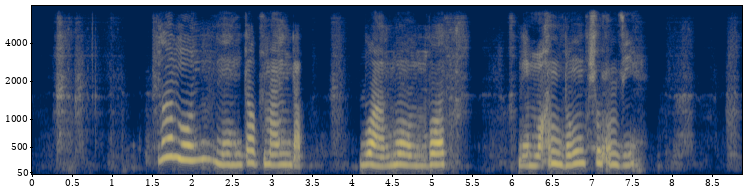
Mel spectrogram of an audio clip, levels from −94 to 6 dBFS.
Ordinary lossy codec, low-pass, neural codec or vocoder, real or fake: Opus, 64 kbps; 7.2 kHz; codec, 44.1 kHz, 1.7 kbps, Pupu-Codec; fake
